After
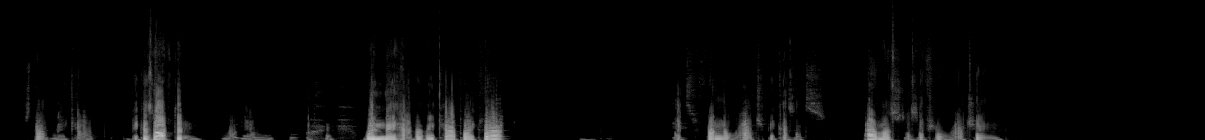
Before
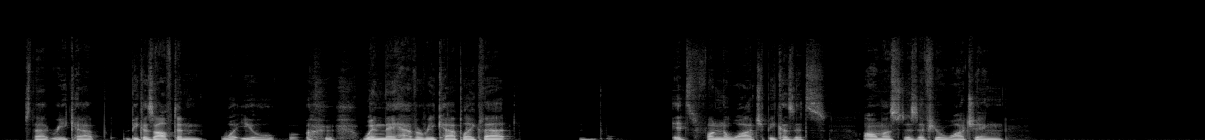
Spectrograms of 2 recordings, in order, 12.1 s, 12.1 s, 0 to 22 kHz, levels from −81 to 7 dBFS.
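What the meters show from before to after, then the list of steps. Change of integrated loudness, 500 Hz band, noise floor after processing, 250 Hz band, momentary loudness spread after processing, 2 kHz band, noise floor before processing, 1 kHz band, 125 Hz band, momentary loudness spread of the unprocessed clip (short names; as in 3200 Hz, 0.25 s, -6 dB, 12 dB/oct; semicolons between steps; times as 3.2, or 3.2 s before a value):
-2.0 dB, -2.0 dB, under -85 dBFS, -4.0 dB, 21 LU, +1.5 dB, under -85 dBFS, -0.5 dB, -7.5 dB, 15 LU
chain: spectral noise reduction 7 dB; added harmonics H 7 -15 dB, 8 -36 dB, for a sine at -3 dBFS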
